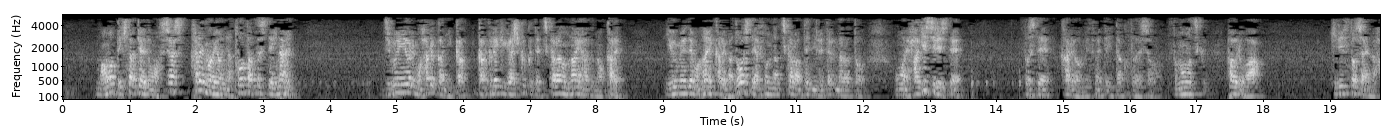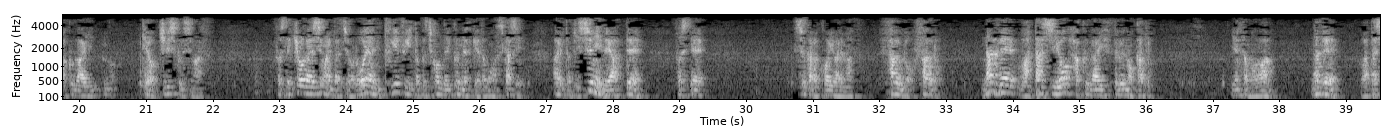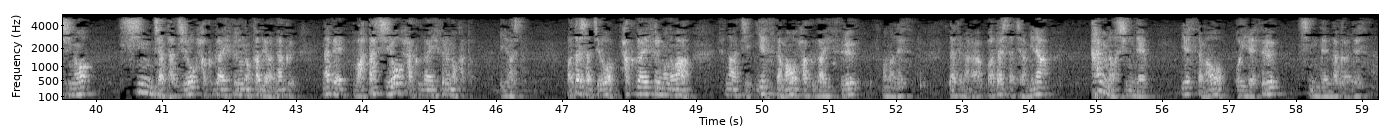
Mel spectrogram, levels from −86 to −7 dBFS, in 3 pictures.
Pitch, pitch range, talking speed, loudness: 140 Hz, 110-165 Hz, 300 characters per minute, -22 LUFS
